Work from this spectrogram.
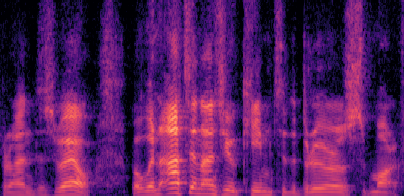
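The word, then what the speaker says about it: Attanasio: When Atanasio, by the way, what's the exact pronunciation, Ben? I believe it's just Atanasio.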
